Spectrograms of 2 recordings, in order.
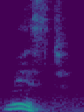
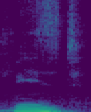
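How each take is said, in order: First: The word ends with a voiceless 'st' sound. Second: The word ends with a voiced 'zd' sound. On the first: The speaker calls it right. "যখন উচ্চারণ করতেছে native স্পিকাররা, তখন এটা হয়ে যাচ্ছে মিসড" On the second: The speaker calls it wrong. "মিজড অনেকজন বলে আর কি।"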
